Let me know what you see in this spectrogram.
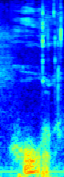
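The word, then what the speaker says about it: whorl: And haul, I guess that's pronounced haul, W-H-O-R-L.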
